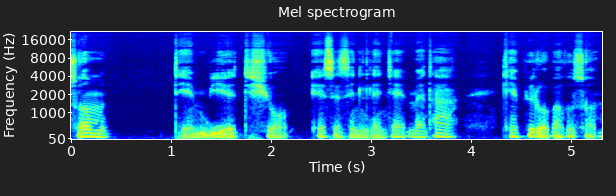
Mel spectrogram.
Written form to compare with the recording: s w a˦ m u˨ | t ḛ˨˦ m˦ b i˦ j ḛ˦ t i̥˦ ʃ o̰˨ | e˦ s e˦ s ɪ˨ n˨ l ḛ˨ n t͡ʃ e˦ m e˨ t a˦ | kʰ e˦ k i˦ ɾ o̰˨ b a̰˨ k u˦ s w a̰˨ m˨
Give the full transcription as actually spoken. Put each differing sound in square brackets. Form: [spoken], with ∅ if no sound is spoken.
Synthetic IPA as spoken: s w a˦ m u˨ | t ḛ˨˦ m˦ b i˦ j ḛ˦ t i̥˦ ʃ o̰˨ | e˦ s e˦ s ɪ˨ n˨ l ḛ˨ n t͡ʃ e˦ m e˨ t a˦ | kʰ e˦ [p] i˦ ɾ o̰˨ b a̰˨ k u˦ s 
